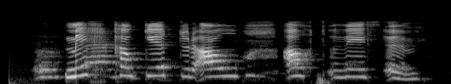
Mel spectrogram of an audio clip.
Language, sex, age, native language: Icelandic, female, 6, Icelandic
